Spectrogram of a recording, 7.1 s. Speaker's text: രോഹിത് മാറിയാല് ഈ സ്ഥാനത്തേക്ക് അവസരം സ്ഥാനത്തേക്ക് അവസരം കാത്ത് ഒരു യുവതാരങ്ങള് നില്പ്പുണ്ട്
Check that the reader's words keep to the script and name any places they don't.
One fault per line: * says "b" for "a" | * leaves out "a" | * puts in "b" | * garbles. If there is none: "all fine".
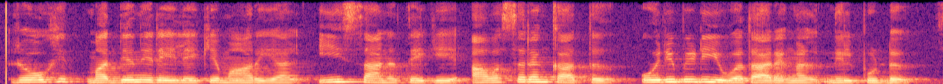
* puts in "മധ്യനിരയിലേക്ക്"
* leaves out "സ്ഥാനത്തേക്ക് അവസരം"
* puts in "പിടി"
